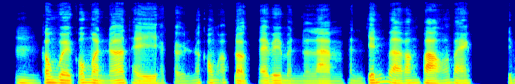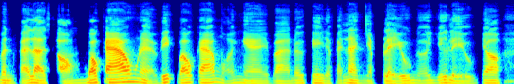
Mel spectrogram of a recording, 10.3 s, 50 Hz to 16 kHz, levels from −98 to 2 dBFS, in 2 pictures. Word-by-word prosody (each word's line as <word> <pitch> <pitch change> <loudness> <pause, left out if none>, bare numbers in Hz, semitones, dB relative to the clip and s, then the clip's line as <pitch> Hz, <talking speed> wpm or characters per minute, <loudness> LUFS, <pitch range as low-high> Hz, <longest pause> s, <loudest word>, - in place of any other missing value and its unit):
Ừm, 115 -4 -9
công 130 0 +1
việc 115 -2 +2
của 125 - -3
mình 115 -5 -1
á, 110 +3 +1
thì 100 -3 -3
thật 105 - -15
sự 95 0 -11
là 100 - -18
nó 125 - -11
không 125 -1 -7
áp 130 0 -14
lực, 100 -3 0
tại 100 +1 -2
vì 110 0 -1
mình 100 -1 -11
làm 100 -1 -3
hành 100 -3 -16
chính 125 +9 -2
và 105 -7 +1
văn 115 +2 -4
phòng 105 -1 +4
á 120 - -9
bạn, 110 -3 -4 0.4
thì 115 - -12
mình 115 -2 -3
phải - - +2
là 105 - +5
soạn 105 +6 -1
báo 125 +2 +6
cáo 155 +5 +9
nè, 115 - -1
viết 150 +2 0
báo 135 - +4
cáo 130 +1 +3
mỗi 130 -4 -10
ngày 100 -6 -3
và 95 0 -2
đôi 110 +1 -6
khi 115 -2 -3
là 100 - -9
phải 105 - -7
là 120 -2 +2
nhập 105 -3 -8
liệu 100 +2 0
nữa, 105 -2 -9
dữ 120 +3 -5
liệu 95 -2 -4
cho, 115 -1 +2
110 Hz, 290 wpm, -26 LUFS, 100-125 Hz, 0.4 s, cáo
